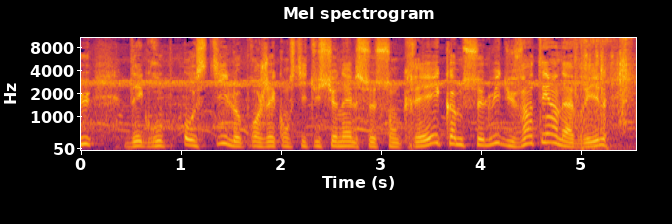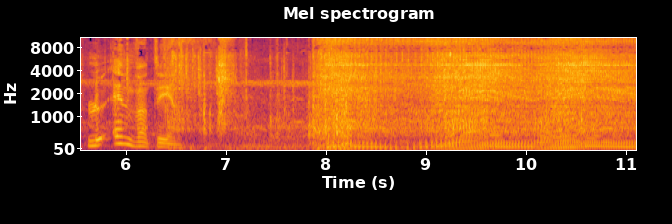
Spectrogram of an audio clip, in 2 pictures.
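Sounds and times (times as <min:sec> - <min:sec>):
speech: 0:00.0 - 0:06.8
small scooter engine running and revving: 0:06.6 - 0:11.1.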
